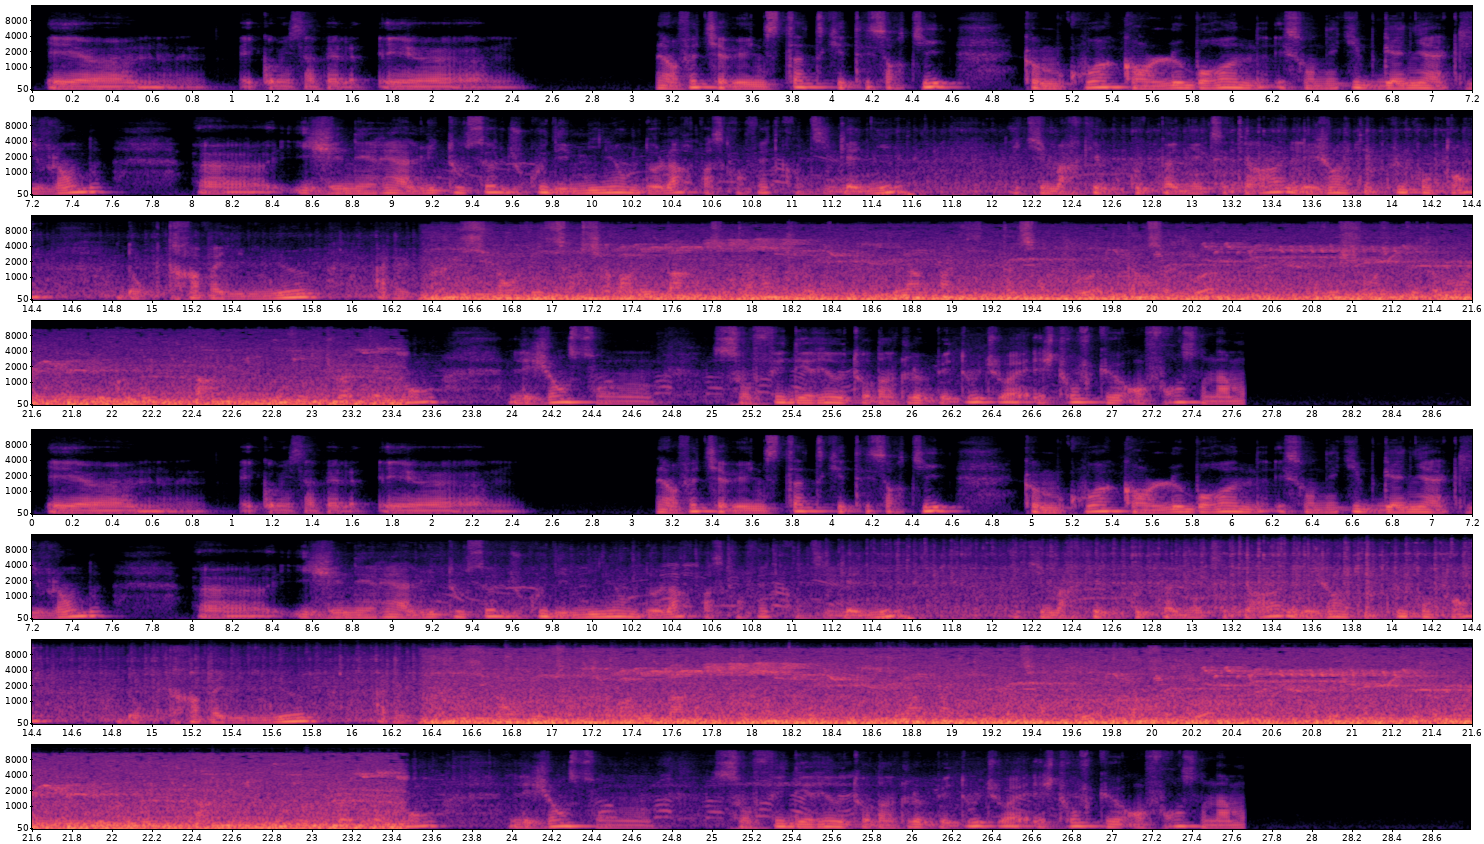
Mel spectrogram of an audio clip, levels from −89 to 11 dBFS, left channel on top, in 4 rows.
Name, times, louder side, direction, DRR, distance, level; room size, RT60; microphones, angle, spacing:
voice 1, 0.1-2.5 3.1-27.7, equal, 10° left, 5.8 m, -27 dB
Crowd, 8.6-26.8, right 3 dB, 65° right, 2.9 m, -39 dB
sound 1, 16.3-23.5, right 2 dB, 30° right, 0.7 m, -19 dB
head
